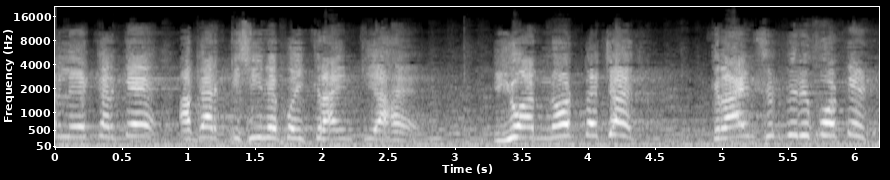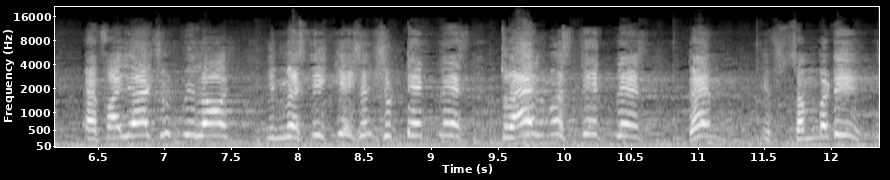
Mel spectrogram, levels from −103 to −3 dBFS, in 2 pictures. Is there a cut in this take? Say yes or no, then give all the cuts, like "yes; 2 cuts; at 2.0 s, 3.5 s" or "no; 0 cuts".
no; 0 cuts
